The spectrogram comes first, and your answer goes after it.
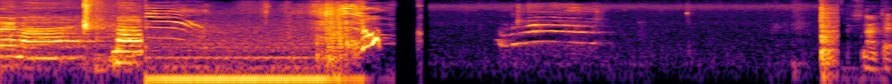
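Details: A domestic cat gives a short meow that rises then falls, heard after a stretch of human voices and loud background noise; a sharp knock and more speech come near the end.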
